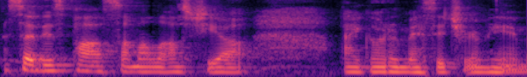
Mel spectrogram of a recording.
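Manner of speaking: ordinary delivery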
